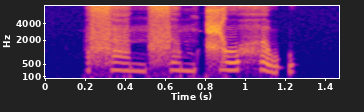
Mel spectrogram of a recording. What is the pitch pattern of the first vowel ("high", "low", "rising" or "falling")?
low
